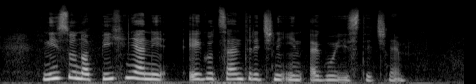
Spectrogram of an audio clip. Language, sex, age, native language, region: Slovenian, female, 18-29, Slovenian, Pomurje region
